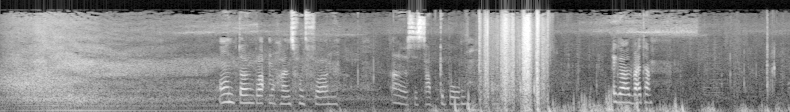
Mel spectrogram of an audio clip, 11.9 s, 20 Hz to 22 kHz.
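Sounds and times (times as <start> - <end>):
car approaching from behind with engine rumble and road roar: 0.0 - 9.2
speech: 3.3 - 5.2, 5.9 - 7.2, 9.2 - 9.9.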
